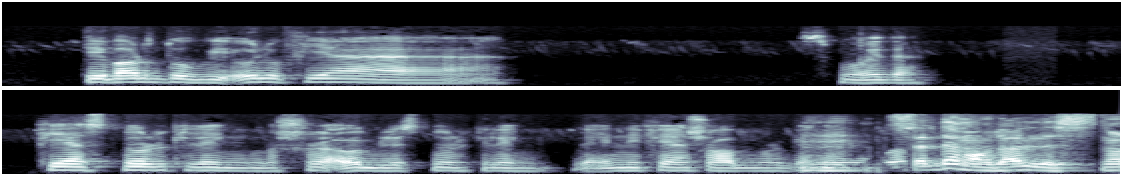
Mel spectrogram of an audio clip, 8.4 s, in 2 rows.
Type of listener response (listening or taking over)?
taking over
